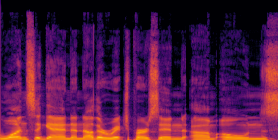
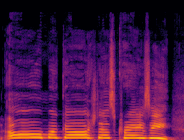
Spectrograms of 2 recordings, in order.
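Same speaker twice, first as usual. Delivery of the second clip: much higher, squeaky fake shock; mock amazement; slower than usual. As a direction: gasp it out in mock disbelief.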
